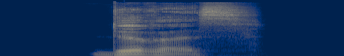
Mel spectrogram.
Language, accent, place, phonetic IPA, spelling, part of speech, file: German, Germany, Berlin, [ˈdʏʁəs], dürres, adjective, De-dürres.ogg
- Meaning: strong/mixed nominative/accusative neuter singular of dürr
